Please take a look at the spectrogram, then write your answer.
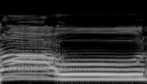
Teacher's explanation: را پر کھڑا زبر پڑھیں گے، را کو موٹا بھی پڑھیں گے، کھینچیں گے بھی، عین واو پیش عو واو مدہ، اور جب وقف کریں گے ہو جائے گا مد عارض.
